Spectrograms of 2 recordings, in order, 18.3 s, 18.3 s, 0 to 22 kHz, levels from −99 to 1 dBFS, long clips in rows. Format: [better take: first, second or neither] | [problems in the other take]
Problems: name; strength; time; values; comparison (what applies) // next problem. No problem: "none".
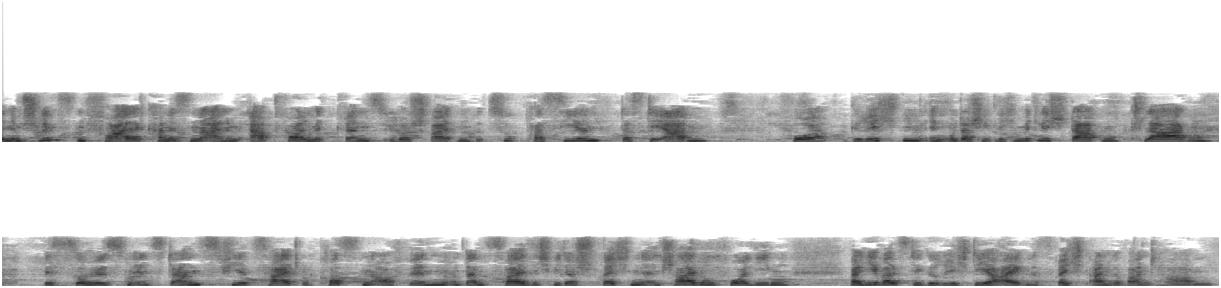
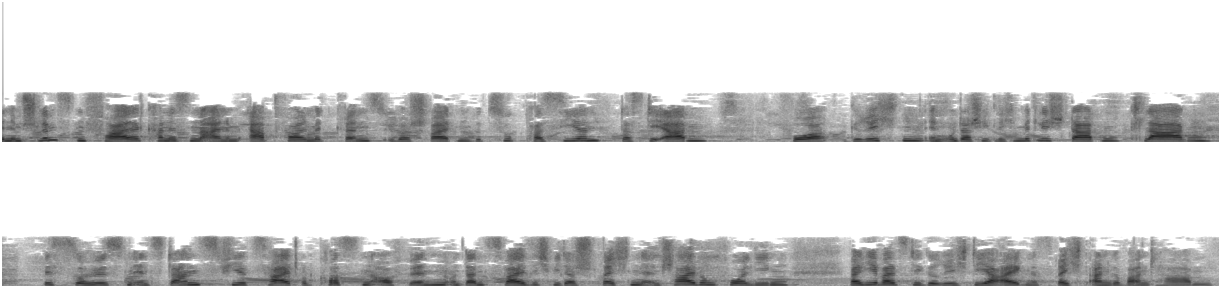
second | room echo; dies away in 0.2 s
